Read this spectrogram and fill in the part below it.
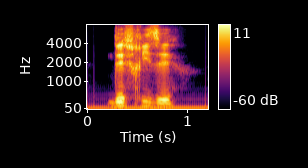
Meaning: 1. to remove curls (usually from hair) 2. to befuddle, to confuse, to flabbergast
- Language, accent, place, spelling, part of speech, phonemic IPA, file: French, France, Lyon, défriser, verb, /de.fʁi.ze/, LL-Q150 (fra)-défriser.wav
